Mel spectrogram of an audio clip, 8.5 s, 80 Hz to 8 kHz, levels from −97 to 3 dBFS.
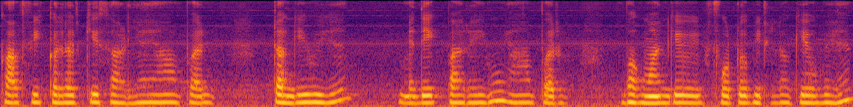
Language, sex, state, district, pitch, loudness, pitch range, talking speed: Hindi, female, Chhattisgarh, Raipur, 205 Hz, -15 LUFS, 195-210 Hz, 170 wpm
